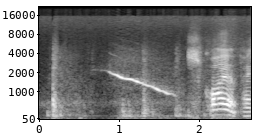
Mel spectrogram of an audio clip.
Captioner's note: Harry whistles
